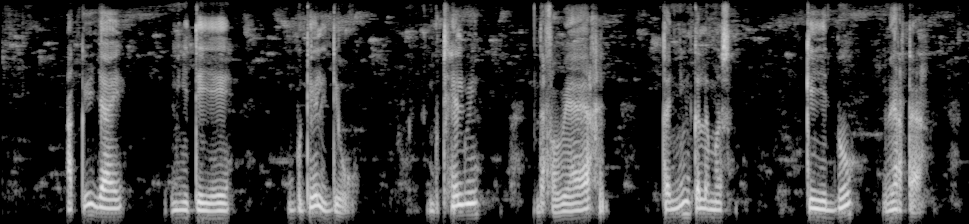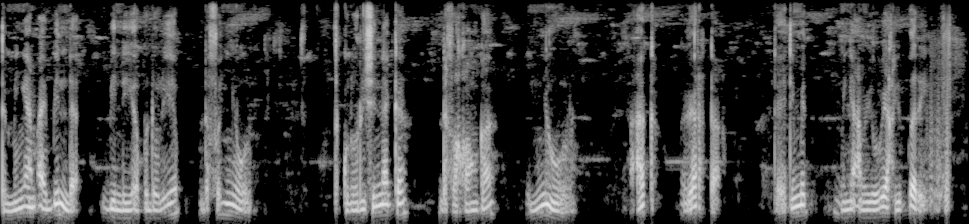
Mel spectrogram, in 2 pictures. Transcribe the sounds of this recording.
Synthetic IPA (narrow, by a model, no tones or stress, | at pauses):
ʔakːujuɟaj | niŋitɛje | butelidḭw | buthɛlwi | dɐfɐ̰wɛɾ | kɐɲiŋkɐləmɐs | kejit̚bu | wɛɾta̰ | tɐmiɲamʔɐbindɐ̰ | bindəjəpːɐdoljəp̚ | dɐfɐɲuːl | tə̥kuluɾisinɛkːɐ | dɐfɐxɔŋkɐ | ɲuːl | ɐk | wɛrta̰ | tɐ̰j̰timit̚ | miɲamjuwɛxjupɐɾḭ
